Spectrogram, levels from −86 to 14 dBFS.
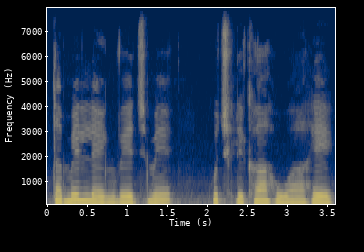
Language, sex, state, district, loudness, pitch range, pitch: Hindi, female, Madhya Pradesh, Bhopal, -13 LUFS, 215-235 Hz, 225 Hz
